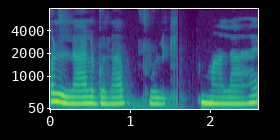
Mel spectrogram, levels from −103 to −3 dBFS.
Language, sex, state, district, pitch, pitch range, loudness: Hindi, female, Bihar, Begusarai, 185 Hz, 180-195 Hz, -27 LUFS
